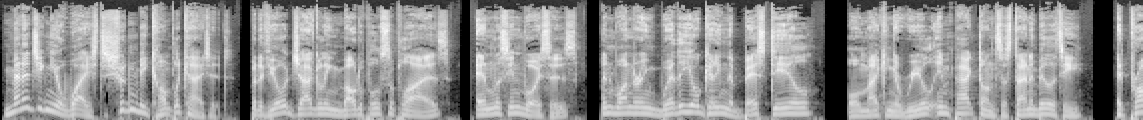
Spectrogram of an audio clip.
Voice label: Waste Management, Explainer Videos / Waste Management Explainer, Natural Male Voice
